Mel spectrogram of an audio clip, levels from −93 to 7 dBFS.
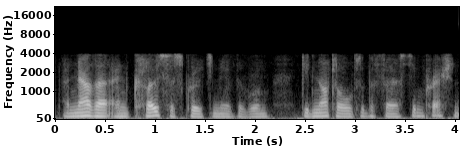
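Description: The speech has passed through the GSM full-rate codec from start to finish, which fits a 13 kbps bitrate. That coder models the vocal tract as a filter and feeds it a coarse, regularly spaced pulse excitation that keeps only a fraction of the original detail. Nothing is left above 3.8 kHz, so sibilants and brightness are gone. The coarse excitation gives the voice a plainly audible buzzy, gravelly roughness across the whole clip.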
